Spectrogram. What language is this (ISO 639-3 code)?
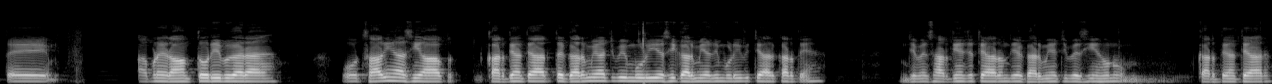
pan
